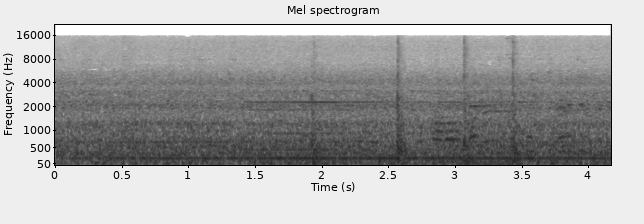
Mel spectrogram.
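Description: Electric suburban local train running: steady rumble of wheels on track under a constant low hum, with a few sharp clicks a little past halfway.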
